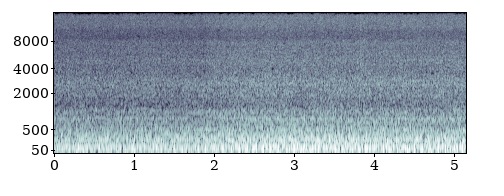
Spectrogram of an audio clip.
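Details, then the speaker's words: 1989 Chevy 3500 with a 454 big block, after a tune-up and cooling overhaul and fixing loose flex plate bolts: a steady, even low rumble at fast idle beginning to idle down, with no knock or misses. "Sounds like it's starting to idle down"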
